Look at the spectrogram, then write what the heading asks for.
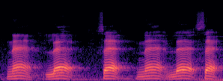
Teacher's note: क्यों कहते हैं, क्योंकि वर्तस्य वह स्थान होता है जो मसूड़ों और दांतों के बीच में है, यानी ये पूर्ण रूप से दांतों से न टकराते हुए जीभ थोड़ी सी ऊपर की तरफ झुकाव देती है, ऊपर की तरफ मुड़ जाती है, जो कि पूर्ण रूप से मसूड़ों के पास भी नहीं गई, दांतों के पास भी नहीं गई, दोनों के बीच में रहती है। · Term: वर्तस्य व्यंजन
